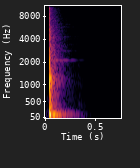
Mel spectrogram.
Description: Foley Sports / Basketball / Generic Bounce Intense.wav
Generic Bounce Intense.wav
